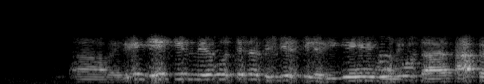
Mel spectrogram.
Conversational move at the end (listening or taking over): listening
